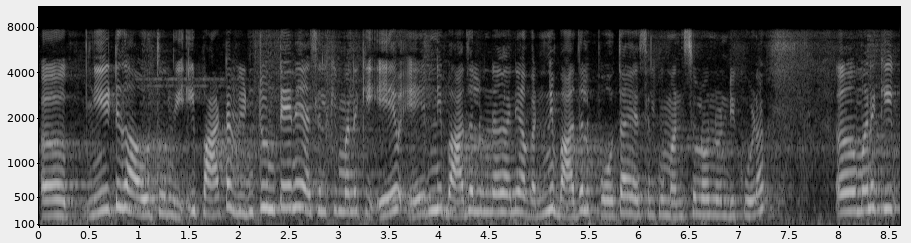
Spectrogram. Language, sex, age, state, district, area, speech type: Telugu, female, 18-30, Telangana, Nalgonda, urban, spontaneous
